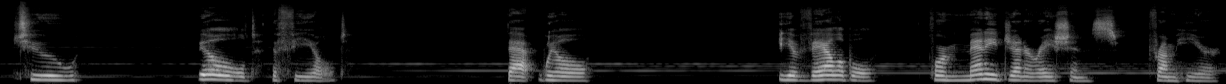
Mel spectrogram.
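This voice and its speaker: Very slow-paced woman guiding a meditation. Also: mid-range voice, fairly even intonation, faint music behind. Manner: measured, pausing between short phrases. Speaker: meditation guide. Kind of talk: guided meditation, slow spoken phrases.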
